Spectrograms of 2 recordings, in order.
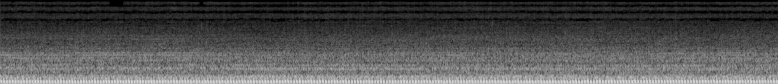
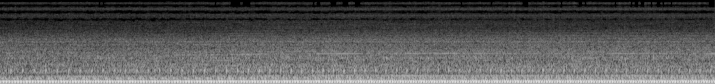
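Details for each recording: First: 1963 John Deere 1010 tractor, original and properly maintained, on a backyard lap; smooth, steady low engine throb, no knocks or grinding; normal gearbox noise. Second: 1965 John Deere 1010 with suspect maintenance, Stanley muffler, about 1000 rpm: a constant heavy drone with busy mechanical clatter; the gearbox is noticeably noisier than the 1963, cause not identified.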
